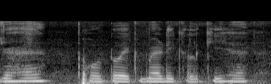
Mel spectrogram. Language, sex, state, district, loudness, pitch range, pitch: Hindi, male, Uttar Pradesh, Shamli, -20 LUFS, 130-140 Hz, 135 Hz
